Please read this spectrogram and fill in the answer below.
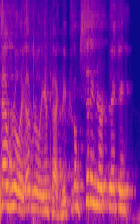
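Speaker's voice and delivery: a hint of David's earnest voice; friend's retold words. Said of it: "He said".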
